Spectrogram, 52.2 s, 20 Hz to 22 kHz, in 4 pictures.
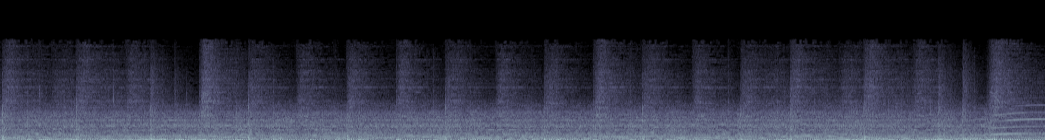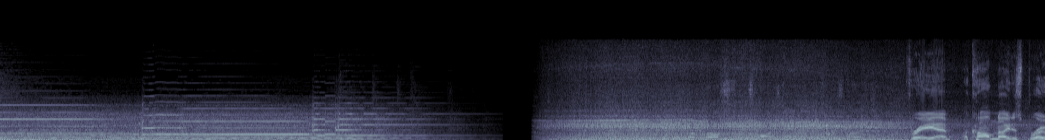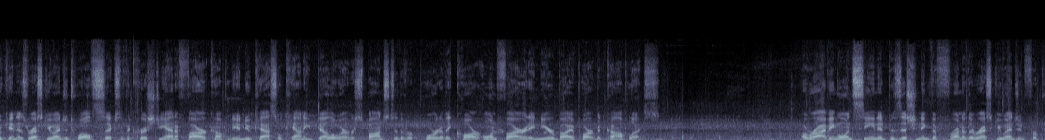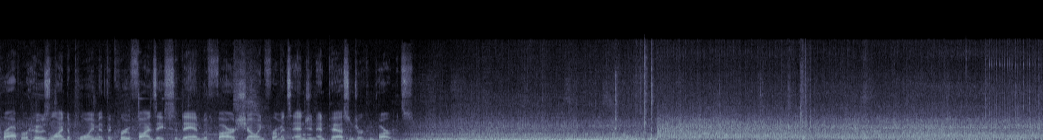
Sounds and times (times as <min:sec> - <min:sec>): Speech: 0:21.6 - 0:34.4, 0:36.1 - 0:44.4.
